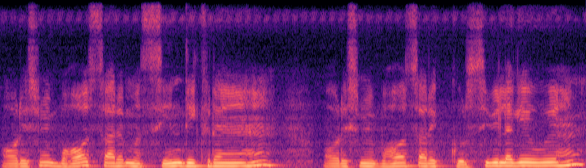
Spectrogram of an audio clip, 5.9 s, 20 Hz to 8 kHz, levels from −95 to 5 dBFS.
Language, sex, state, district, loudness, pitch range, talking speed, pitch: Hindi, male, Bihar, West Champaran, -14 LUFS, 130-155 Hz, 175 wpm, 145 Hz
